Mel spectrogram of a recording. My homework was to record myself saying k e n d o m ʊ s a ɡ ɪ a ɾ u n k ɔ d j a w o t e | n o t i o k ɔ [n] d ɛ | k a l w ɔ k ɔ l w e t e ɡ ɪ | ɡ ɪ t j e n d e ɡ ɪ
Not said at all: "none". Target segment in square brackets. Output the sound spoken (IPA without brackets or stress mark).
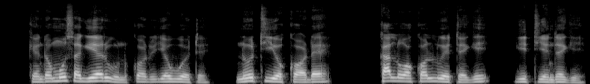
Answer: none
